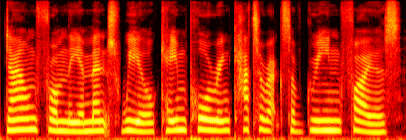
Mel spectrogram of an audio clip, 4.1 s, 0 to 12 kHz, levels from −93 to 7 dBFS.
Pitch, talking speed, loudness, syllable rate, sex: 235 Hz, 160 wpm, -15 LUFS, 4.2 syllables/s, female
